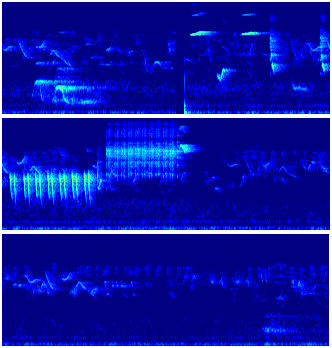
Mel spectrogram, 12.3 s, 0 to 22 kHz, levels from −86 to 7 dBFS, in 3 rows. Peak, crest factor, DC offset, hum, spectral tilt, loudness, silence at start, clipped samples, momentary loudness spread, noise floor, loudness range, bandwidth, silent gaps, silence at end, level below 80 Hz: -26 dBFS; 22 dB; under 0.1%; none; 1.5 dB/octave; -42 LUFS; 0 s; under 0.1%; 24 LU; -67 dBFS; 18 LU; over 20 kHz; 2.17-2.23 s; 0 s; -70 dBFS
